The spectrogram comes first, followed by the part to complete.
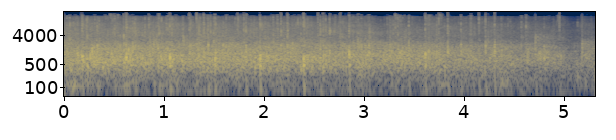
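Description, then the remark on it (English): A crowd applauds Jesus after a prayer with dense, sustained hand clapping that stays steady and fairly loud throughout, easing off slightly toward the end, with no voices rising above it. “Why don't you give Jesus a huge hand clap now?”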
